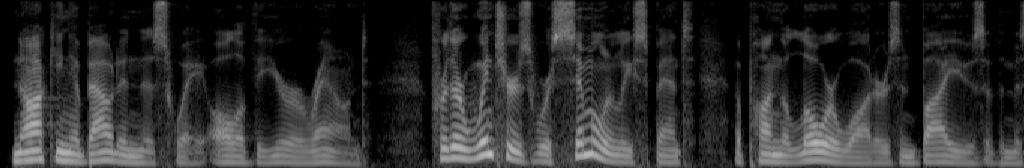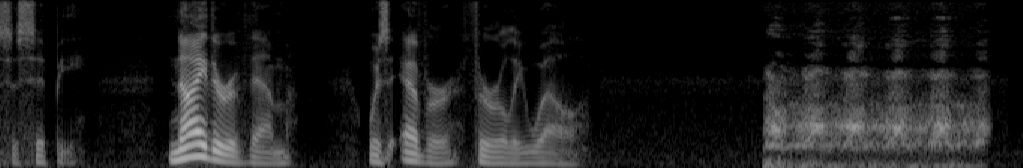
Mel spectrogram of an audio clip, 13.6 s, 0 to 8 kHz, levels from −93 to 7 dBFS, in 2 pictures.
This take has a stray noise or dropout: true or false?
true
